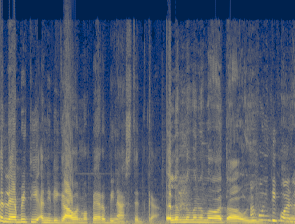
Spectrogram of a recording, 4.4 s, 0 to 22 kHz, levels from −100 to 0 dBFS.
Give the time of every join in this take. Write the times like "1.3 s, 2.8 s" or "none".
2.5 s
